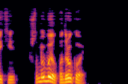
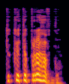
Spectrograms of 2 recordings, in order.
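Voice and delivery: high-pitched astonished exclamation; startled cry; 7 semitones higher than usual. A narrator's reading. Mother learning her guest was thrown out, crying out. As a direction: cry out in sudden dismay. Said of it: "вскричала Пульхерия Александровна".

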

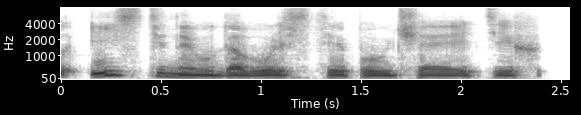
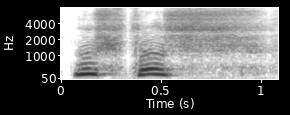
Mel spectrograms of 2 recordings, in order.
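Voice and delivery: sigh; 13 semitones higher, slower than usual. A narrator's reading. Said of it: "вздохнул Егоров".

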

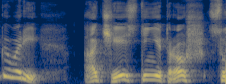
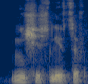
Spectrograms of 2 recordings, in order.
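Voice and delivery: usual speaking voice

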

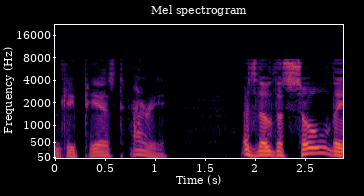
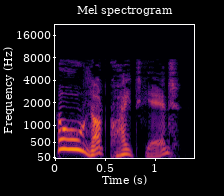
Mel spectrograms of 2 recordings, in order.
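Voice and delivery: smiling; 6 semitones higher, 4 dB louder than usual. Acted.

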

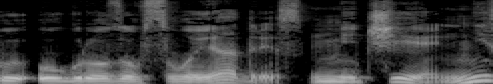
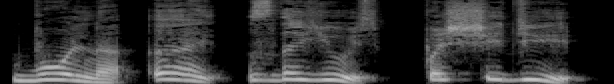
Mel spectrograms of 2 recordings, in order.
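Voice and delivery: begging in pain; much slower than usual. A narrator's reading. Kitsune crushed by Michiyo, squealing for mercy. Kitsune begs while bones crack.

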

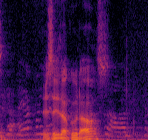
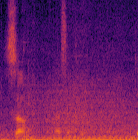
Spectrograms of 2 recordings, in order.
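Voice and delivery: slow, drawn-out; 6 semitones lower, 5 dB louder, much slower than usual. Acted. Arrival at the hideout.

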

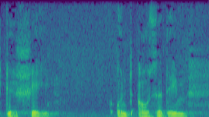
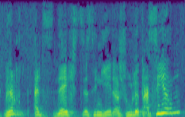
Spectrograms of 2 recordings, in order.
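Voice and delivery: high, loud rhetorical question; forceful high witch voice; calling over noise; 13 semitones higher, 6 dB louder than usual. A narrator's reading. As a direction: throw the question into the clamour. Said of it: "in den Lärm".

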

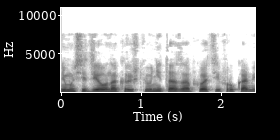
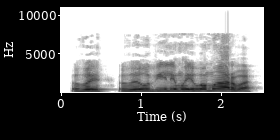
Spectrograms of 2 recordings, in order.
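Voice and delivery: loud, higher hysterical wail; hysterical sobbing; 8 semitones higher, 10 dB louder, slower than usual. Acted. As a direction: cry out in hysterics. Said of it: "рыдающей в истерике".

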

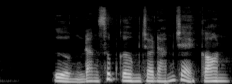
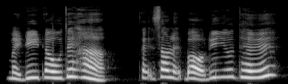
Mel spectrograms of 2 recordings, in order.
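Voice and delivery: much higher, louder wailing reproach; bursting into tears; 11 semitones higher, 6 dB louder than usual. A narrator's reading. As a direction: cry out like a child while scolding. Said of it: "Nó khóc òa lên như đứa trẻ con". (giọng khóc òa, trách móc)

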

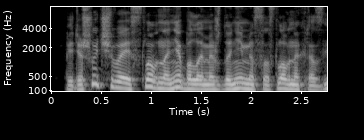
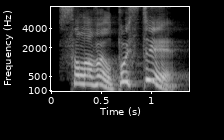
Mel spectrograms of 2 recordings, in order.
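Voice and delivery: crying out; 11 semitones higher than usual. Acted. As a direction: shout to be let go. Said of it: "вскричала она".

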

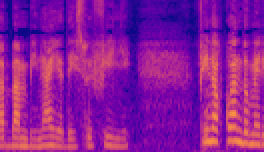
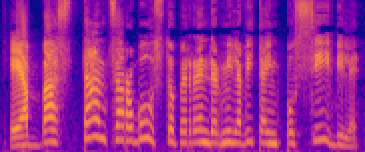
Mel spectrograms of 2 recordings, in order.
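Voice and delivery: loud, higher angry retort; irate; 5 semitones higher, 9 dB louder than usual. A narrator's reading. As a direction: spit it back. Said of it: "disse il signor Banks irosamente". (irato e forte)

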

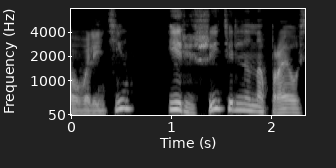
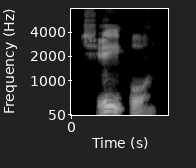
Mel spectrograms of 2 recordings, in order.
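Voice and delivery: echoed interest; 3 semitones lower than usual. A narrator's reading. Man repeating his prompter's words, same interested intonation. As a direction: lower copy of a curious question. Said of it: "Валентин даже интонации сохранил".

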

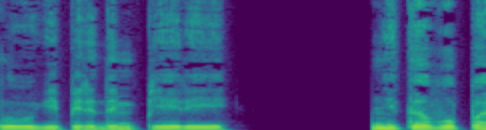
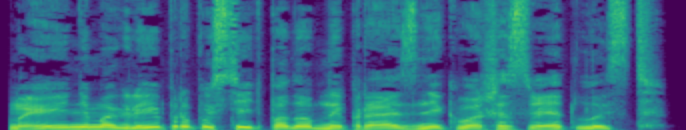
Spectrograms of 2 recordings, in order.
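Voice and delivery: smiling guest, raised expansive voice; Павел Александрович; 6 semitones higher, 3 dB louder than usual. A narrator's reading. Governor greets the prince at his party, smiling and higher-pitched. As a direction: congratulate with a higher, smiling courtesy. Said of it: "улыбнулся Павел Александрович".

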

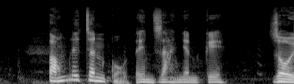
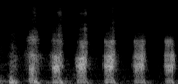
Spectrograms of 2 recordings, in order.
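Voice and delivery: demon cackle; 5 dB quieter than usual. A narrator's reading. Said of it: "lệ quỷ kia cười sằng sặc". (cười sằng sặc kiểu quỷ)

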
